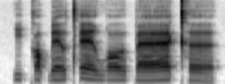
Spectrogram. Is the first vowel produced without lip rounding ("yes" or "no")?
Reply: yes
